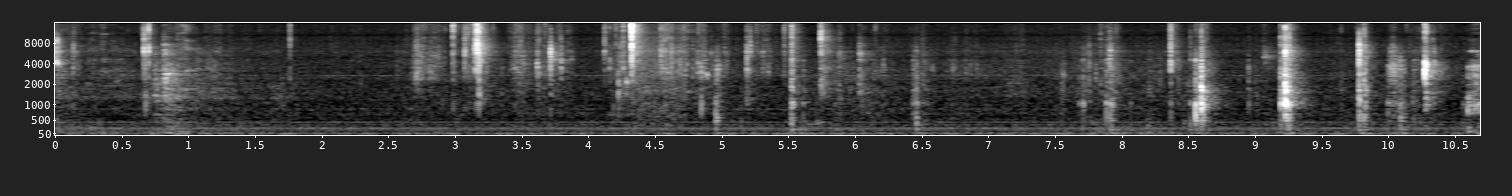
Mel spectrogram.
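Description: Crunchy homemade slime being poked and squeezed between the fingers, giving small irregular crackles and pops, with a few sharper pops in the last two seconds.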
